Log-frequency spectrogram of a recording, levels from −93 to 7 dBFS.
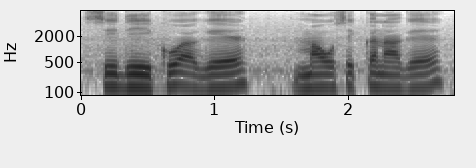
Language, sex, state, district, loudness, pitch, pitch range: Chakma, male, Tripura, Unakoti, -15 LUFS, 130 Hz, 130-140 Hz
